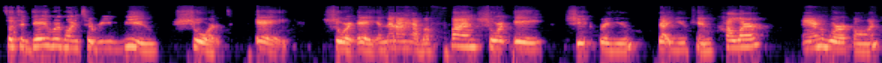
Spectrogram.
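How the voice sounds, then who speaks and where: A woman's voice: medium pitch, a bit bright, poor audio. A woman teaching a phonics lesson to young children as their teacher, using simple phrases, repeating points and asking questions. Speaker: elementary school teacher.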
